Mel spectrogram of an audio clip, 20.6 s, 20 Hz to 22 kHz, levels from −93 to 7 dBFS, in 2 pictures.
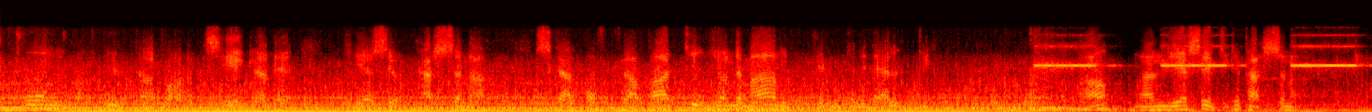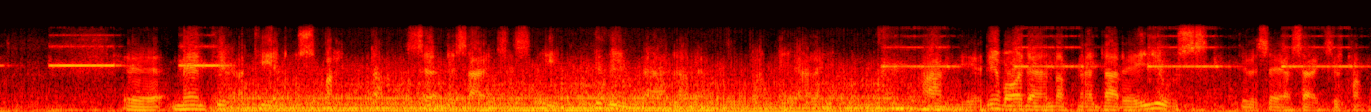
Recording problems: garbled, watery; badly; nothing above 7.5 kHz
distortion; slight; 10 dB below the speech
household noises; very loud; throughout; 2 dB above the speech

